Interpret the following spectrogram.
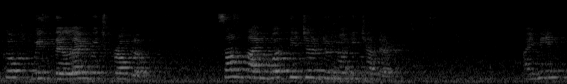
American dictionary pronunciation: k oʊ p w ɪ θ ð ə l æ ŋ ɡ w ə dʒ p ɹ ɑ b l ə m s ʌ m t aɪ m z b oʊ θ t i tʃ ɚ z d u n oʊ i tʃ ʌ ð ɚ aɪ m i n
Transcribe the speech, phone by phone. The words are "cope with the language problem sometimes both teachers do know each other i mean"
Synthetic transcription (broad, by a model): k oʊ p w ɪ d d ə l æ ŋ ɡ w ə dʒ p ɹ ɑ b l ə m s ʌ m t aɪ m b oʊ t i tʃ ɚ d u n oʊ i tʃ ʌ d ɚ aɪ m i n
